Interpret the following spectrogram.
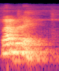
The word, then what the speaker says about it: Rabelais: Rabelais. The last syllable is lost.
